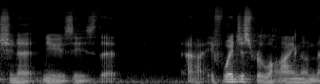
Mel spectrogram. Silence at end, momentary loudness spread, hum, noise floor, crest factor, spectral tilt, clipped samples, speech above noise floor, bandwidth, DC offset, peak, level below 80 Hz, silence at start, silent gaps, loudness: 0 s; 12 LU; none; -53 dBFS; 22 dB; -4.5 dB/octave; under 0.1%; 22 dB; 20 kHz; under 0.1%; -10 dBFS; -48 dBFS; 0 s; none; -32 LUFS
